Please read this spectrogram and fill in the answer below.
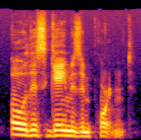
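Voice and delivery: normal talking voice

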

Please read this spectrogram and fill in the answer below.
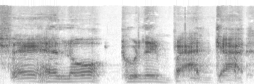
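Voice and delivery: poor, slow, stretched delivery. Retelling a bad Scott Hall impression someone did: bad Scott Hall impression. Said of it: "he put on the worst Scott Hall impression".

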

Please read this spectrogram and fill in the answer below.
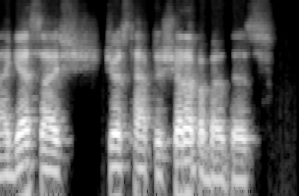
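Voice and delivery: normal talking voice

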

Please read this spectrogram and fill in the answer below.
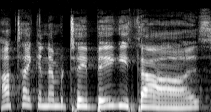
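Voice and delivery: put-on effeminate southern gentleman voice. Setting a challenge, the speaker demos a drive-through order: southern effeminate gentleman voice. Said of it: "As the southern effeminate gentleman".

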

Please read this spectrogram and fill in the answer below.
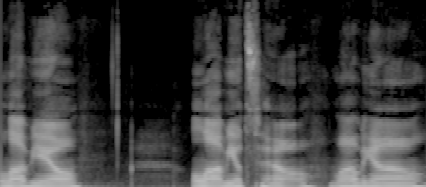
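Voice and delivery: very slow, drawn-out you each time. Imitating how the Kardashians say I love you: Kourtney Kardashian impression. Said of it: "you sound exactly like Kourtney".

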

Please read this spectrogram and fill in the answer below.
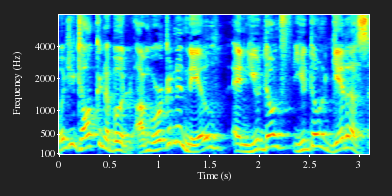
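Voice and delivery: poor put-on Canadian accent. Voicing the kneeling team's reply to critics, in a horrible Canadian accent. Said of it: "That was a horrible Canadian accent right there".

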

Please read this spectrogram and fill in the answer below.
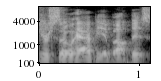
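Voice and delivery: ordinary talk, nothing marked

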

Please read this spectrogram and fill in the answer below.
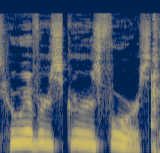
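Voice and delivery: high, loud referee announcer voice. Retelling how someone announced on the broadcast, ref voice like the Swedish Chef. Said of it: "he was doing it in like a ref voice".

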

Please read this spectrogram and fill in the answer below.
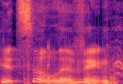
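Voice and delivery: choked-up voice. Narrating a vulture shedding a tear to camera, in a choked-up voice. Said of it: "A choked voice says".

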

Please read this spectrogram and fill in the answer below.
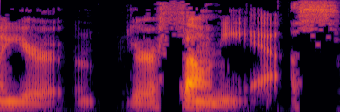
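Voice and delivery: whispered mutter under the breath. Retelling what Sandoval said to Lala: imitating Sandoval muttering under his breath. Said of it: "under his breath, he's kinda like".

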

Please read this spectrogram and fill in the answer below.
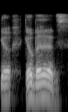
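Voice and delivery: slow, drawn-out New York accent.

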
